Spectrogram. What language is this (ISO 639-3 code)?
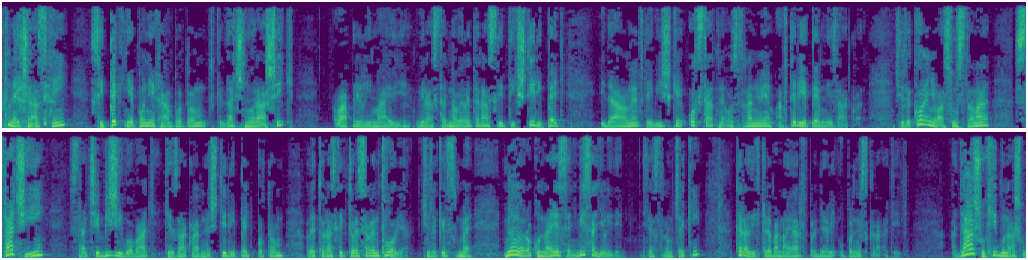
slk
